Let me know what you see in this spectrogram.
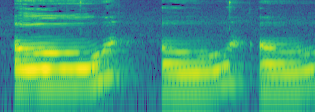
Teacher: loose okay and then i have oh oh oh in the in the back in the middle my lips are round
